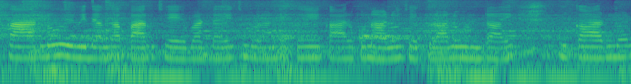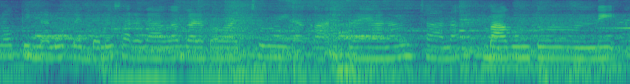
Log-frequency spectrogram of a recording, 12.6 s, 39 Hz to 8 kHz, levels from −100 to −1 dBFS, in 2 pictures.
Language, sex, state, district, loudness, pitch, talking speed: Telugu, female, Andhra Pradesh, Guntur, -28 LUFS, 205 Hz, 95 wpm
